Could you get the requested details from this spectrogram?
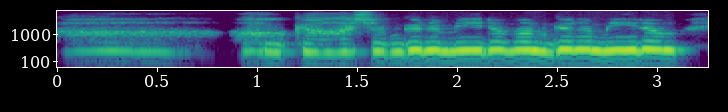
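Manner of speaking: high, building fangirl excitement; acted starstruck squeal; giddy anticipation. Acts giddy nerves before meeting idol.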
